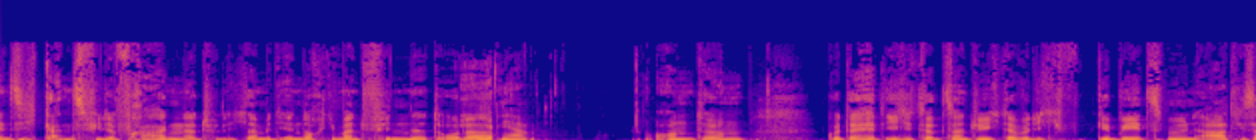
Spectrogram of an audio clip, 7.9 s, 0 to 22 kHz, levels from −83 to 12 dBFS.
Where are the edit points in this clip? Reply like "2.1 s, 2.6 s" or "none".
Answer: 1.5 s, 3.1 s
